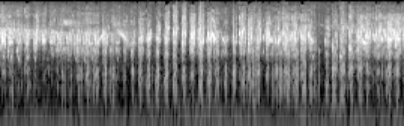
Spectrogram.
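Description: Black stork giving a harsh, rasping, rapidly pulsed rattle of about eight to ten beats a second, running steadily throughout with no other clear sounds.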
